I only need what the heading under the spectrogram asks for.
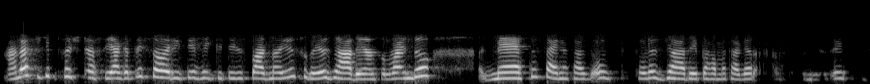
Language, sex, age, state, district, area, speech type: Kashmiri, female, 30-45, Jammu and Kashmir, Pulwama, urban, conversation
